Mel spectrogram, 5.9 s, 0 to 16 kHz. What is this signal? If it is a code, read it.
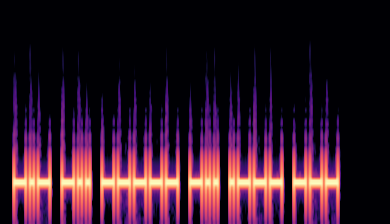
Morse code, heard as a keyed tone, about 21 wpm, 700 Hz. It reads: KD0DJO
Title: USA Callsign DE Callsign 20wpm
